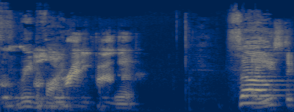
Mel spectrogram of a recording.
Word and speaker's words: REDEFIND: Dustin, you can go on Redefined, and the way Redefined is spelled, it's REDEFIND. There's no E. There's no E in the middle of the N and the D. It's just Redefined.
